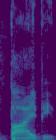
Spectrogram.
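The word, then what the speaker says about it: Bibee: It is Bybee, by the way. Bybee, Tanner Bybee.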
